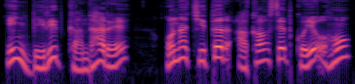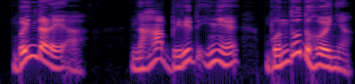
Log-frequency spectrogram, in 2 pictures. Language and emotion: Santali, disgusted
